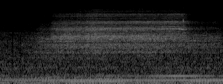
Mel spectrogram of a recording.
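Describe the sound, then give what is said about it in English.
A deep inhale during a guided stress-release meditation, a single long, airy rush of breath lasting over a second, steady and fairly loud over a constant low hum. “So we'll inhale here,”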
